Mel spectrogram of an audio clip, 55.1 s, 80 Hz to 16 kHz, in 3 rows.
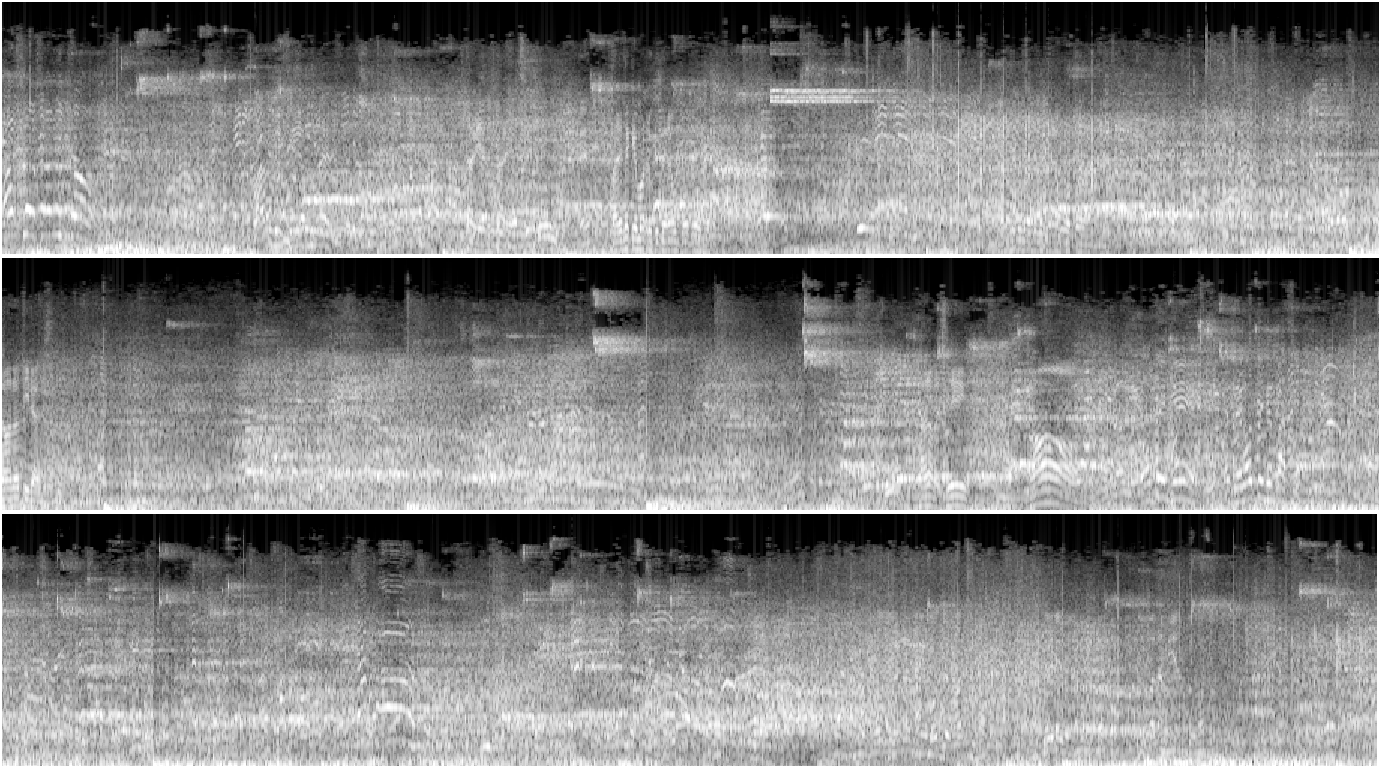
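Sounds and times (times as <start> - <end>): voices echoing in a hall: 0.0 - 55.0.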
